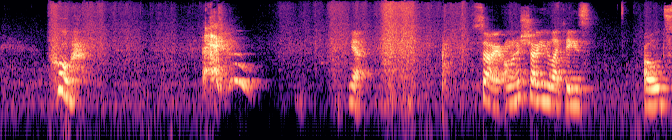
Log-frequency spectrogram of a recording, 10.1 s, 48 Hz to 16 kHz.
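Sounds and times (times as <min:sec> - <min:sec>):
woman sneezing: 0:03.0 - 0:03.9.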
